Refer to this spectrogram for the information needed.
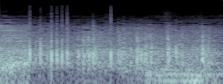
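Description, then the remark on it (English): Gunfire: a rapid, irregular burst of sharp cracks ringing out over a noisy, screaming crowd at a Chiefs celebration parade in Kansas City, the shots coming in quick succession as fans, including families, run for their lives. “gunfire, screams, as a horrifying reality set fans, including families, running for their lives.”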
